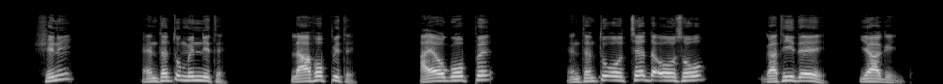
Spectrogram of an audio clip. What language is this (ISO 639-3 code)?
dwr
